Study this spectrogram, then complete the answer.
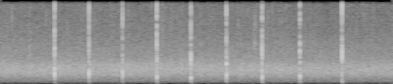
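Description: Scattered applause at a formal award dinner honoring board members, a thin, slow run of about ten distinct claps at a steady beat, like only a few people joining in, no voices.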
